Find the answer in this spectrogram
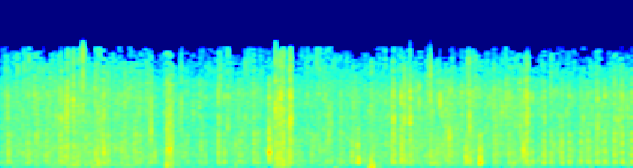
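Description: Steady crackling patter of rain falling on dead leaves, mixed with footsteps through wet leaf litter.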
